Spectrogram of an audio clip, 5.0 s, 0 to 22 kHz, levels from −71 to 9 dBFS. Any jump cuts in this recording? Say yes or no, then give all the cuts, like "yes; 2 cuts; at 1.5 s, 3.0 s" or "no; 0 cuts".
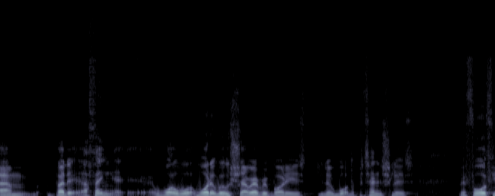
no; 0 cuts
